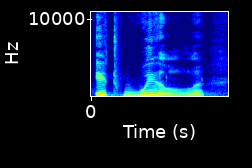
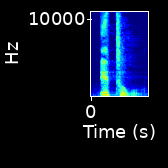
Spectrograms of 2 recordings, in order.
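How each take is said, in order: First: It is said in full as two words. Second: It is contracted into one short word.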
